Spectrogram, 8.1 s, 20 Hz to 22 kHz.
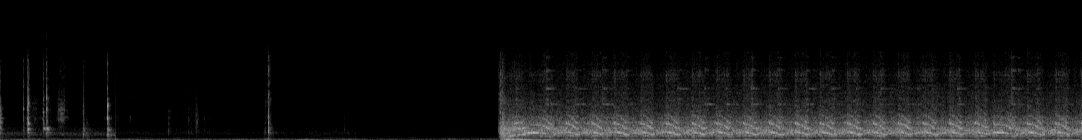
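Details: Kobelco SK120LC Mark V excavator diesel, around 7,000 hours, restarted after thermostat housing gasket reinstall for a coolant leak: cranks, catches at once, settles into a smooth, even idle; healthy.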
